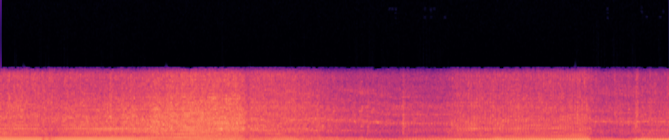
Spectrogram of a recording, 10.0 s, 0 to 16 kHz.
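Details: CP Camaro V8 during autocross, pulling hard through gears with a ragged, uneven knocking under load, first thought a miss, found to be a spun bearing.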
